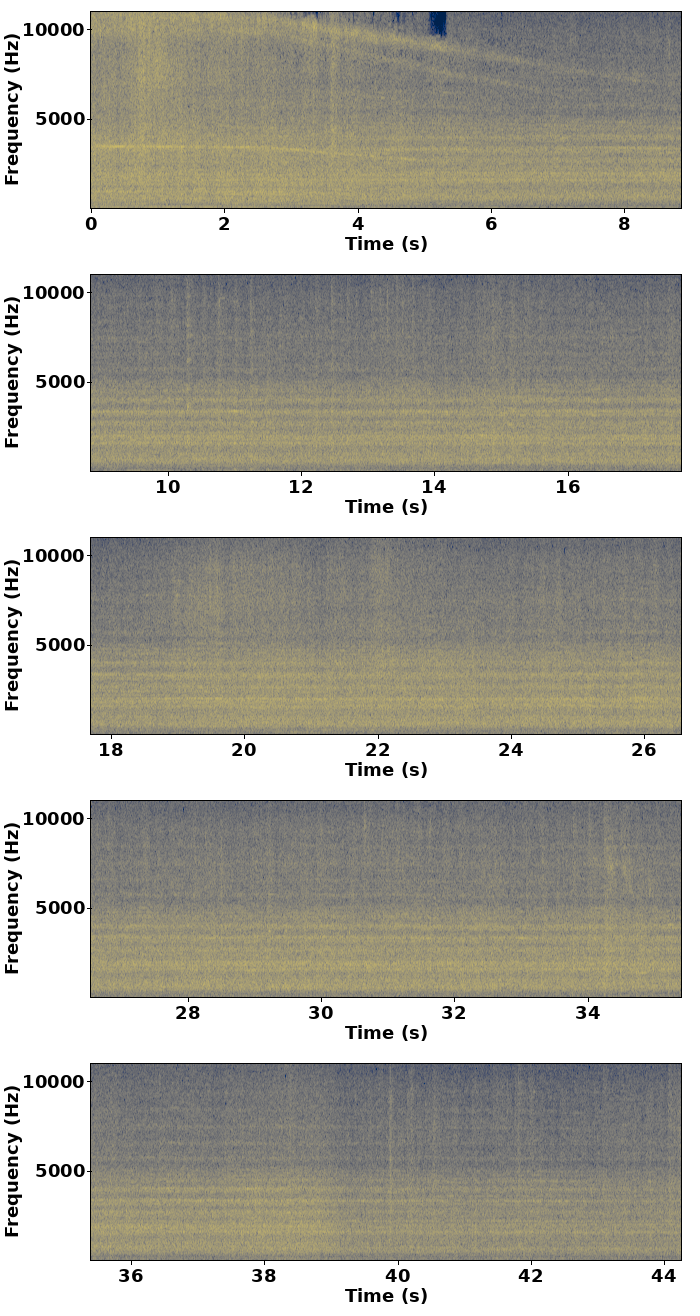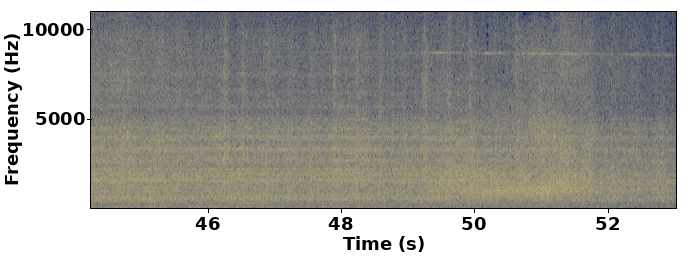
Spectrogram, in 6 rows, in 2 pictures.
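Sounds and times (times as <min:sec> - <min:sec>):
freight train rumbling on rails: 0:00.0 - 0:53.0.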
